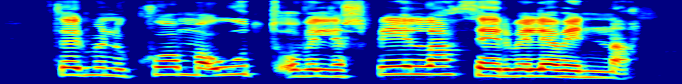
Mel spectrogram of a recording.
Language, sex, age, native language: Icelandic, female, 30-39, Icelandic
